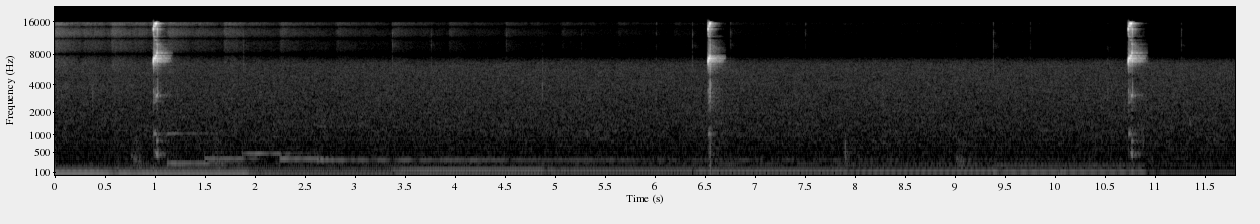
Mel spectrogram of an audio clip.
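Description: A short bright chime sounds several times.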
